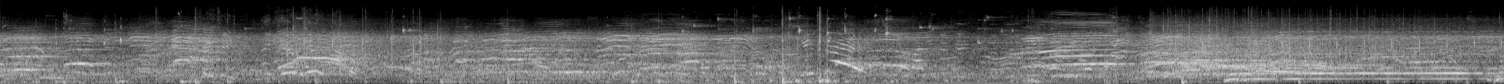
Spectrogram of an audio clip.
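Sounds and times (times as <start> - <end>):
sneakers squeaking: 0.0 - 12.0
chatter and shouts: 0.0 - 15.0
basketball bouncing on court: 0.5 - 2.4, 6.2 - 9.0.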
